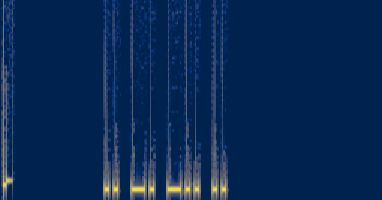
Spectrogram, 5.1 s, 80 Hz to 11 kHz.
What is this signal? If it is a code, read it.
Morse code, heard as a keyed tone, about 20 wpm, 700 Hz. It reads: INDI
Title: Build A Word - 4 Letters At A Time - 10-Letter Words - 20wpm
